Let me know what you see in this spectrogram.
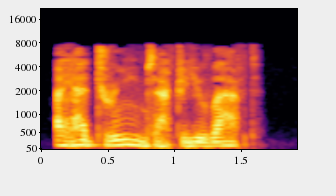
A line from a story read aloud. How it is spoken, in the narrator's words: she said, her voice low and confidential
